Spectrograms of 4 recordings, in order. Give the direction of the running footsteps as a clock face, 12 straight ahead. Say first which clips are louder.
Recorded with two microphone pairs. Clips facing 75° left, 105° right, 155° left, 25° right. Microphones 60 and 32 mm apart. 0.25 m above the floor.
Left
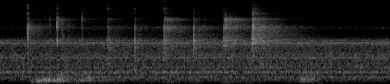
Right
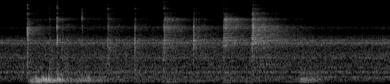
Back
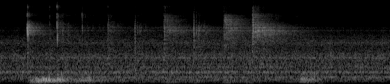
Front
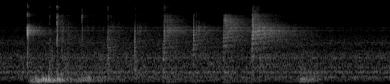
Right 8 dB, even; 3 o'clock.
